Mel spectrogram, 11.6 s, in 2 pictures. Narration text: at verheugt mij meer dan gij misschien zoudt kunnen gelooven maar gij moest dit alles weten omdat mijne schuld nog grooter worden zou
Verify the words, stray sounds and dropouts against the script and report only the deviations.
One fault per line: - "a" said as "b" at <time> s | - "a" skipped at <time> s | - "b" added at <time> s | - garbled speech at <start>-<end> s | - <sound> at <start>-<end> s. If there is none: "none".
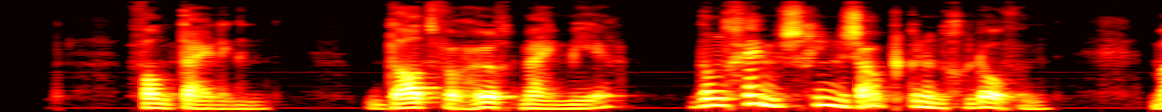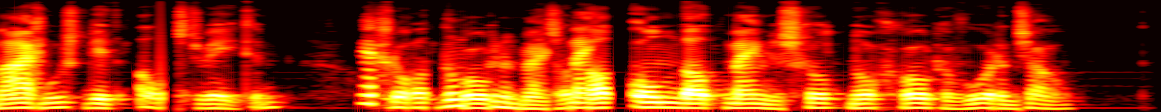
- "gij" skipped at 6.0 s
- dropout at 6.7-6.7 s
- garbled speech at 7.7-8.9 s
